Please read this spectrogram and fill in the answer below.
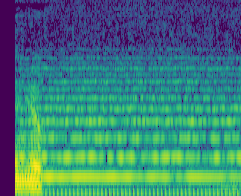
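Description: A synthesizer holds one long steady note, entering with a short downward pitch bend just after the start.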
